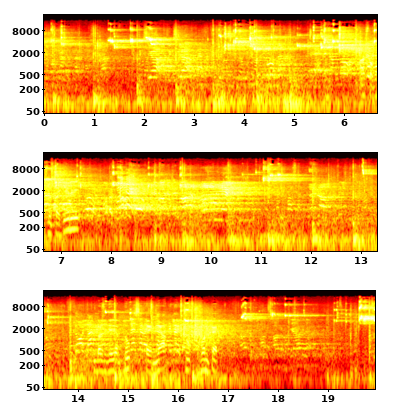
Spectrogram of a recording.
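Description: Basketball shoes squeak on a hardwood court in a large echoing hall.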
